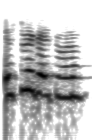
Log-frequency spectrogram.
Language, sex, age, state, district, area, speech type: Kannada, male, 30-45, Karnataka, Uttara Kannada, rural, conversation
